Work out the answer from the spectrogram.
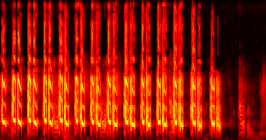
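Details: Black francolin male and female calling: a fast, steady series of about fifteen harsh, rasping notes, roughly three per second, ending abruptly with a few faint scratchy sounds.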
